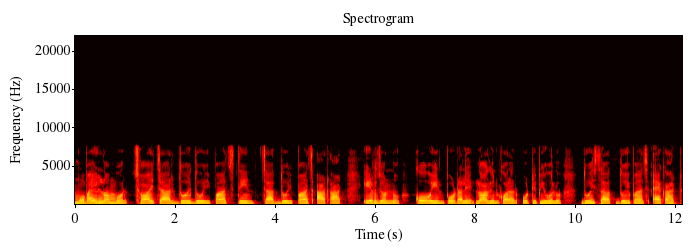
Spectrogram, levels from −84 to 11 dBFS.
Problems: background sounds at intervals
